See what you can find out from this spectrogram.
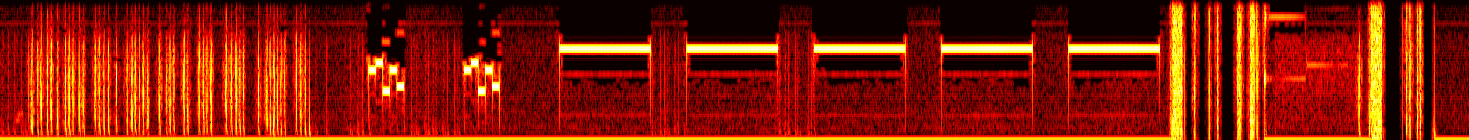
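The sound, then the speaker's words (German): A sequence of electronic radio alerting tones for an emergency dispatch: bursts of static-like noise, then a run of steady pitched beeps in regular on-off pulses, followed by more crackling noise bursts. “Let's see now, mit Alarmierung.”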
